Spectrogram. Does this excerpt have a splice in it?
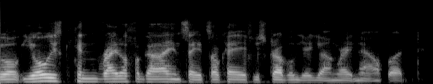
no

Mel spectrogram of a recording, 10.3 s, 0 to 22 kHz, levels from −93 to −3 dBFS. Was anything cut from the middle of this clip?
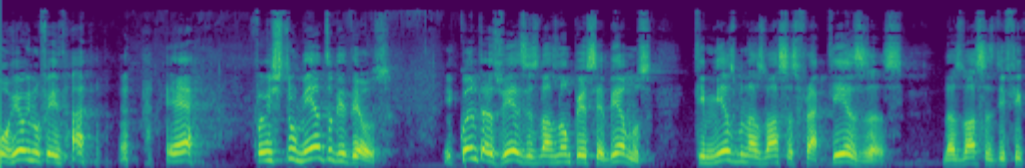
no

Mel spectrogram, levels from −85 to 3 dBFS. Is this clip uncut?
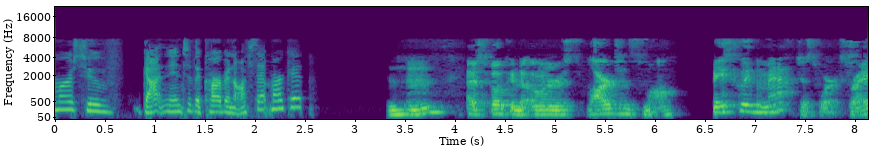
yes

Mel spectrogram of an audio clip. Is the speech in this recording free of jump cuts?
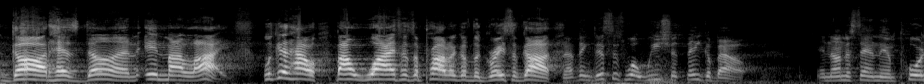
no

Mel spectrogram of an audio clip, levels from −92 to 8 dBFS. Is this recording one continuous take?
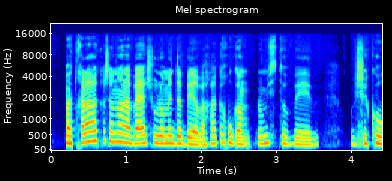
no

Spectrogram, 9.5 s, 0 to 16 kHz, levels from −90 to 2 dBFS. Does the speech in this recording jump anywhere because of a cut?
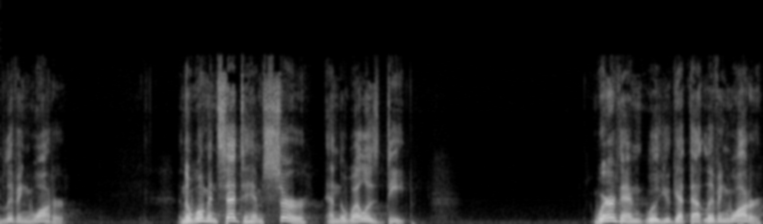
yes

